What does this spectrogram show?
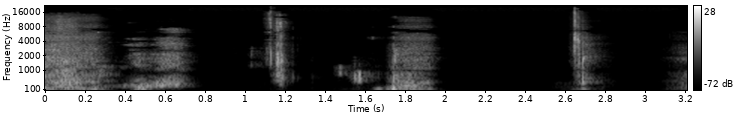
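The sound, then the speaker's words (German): Chewing on a hard, sticky salted-butter caramel candy made in Brittany, with several sharp crunching bites and wet smacking bursts separated by short pauses, loud, no talking. “Nachdem die Hörer jetzt wahrscheinlich mit Hochgenuss, denn was gibt es Schöneres als Essgeräusche, ein Gekaue hier im, im, äh, ertragen haben,”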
